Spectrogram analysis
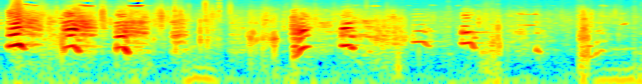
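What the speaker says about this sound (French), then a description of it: "Qu'est-ce qu'il peut être con, ce clébard?" Dog whimpering and yipping in a string of short, high, nasal cries, close and fairly loud, with brief pauses between the whines.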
